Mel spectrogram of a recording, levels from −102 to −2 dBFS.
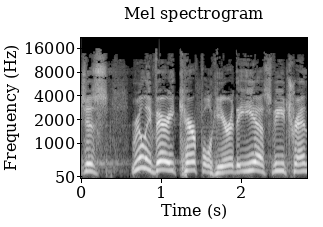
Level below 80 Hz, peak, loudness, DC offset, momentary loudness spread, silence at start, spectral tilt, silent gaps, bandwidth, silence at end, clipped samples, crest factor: -62 dBFS; 0 dBFS; -16 LUFS; under 0.1%; 7 LU; 0 s; -3.5 dB/octave; none; 16 kHz; 0 s; under 0.1%; 16 dB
